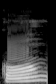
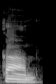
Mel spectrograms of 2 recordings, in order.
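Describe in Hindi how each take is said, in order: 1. स्वर एक गोल o ध्वनि है। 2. स्वर एक लंबी खुली aa ध्वनि है। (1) "ना कि कोम" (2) "या काम"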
